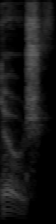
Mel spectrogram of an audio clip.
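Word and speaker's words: Doege: And then the big one, in my opinion, former West Virginia quarterback Jarrett Doge. I believe that's how you pronounce it, like the meme.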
